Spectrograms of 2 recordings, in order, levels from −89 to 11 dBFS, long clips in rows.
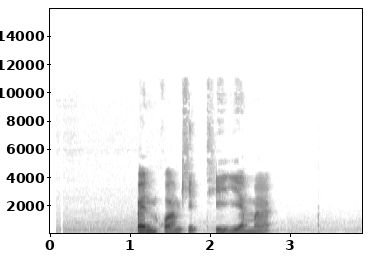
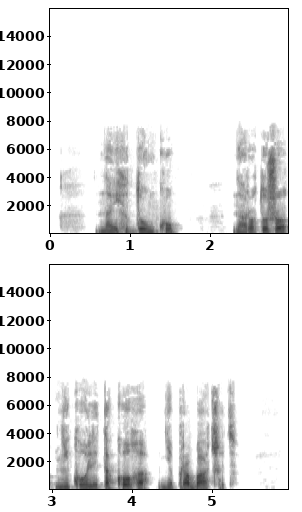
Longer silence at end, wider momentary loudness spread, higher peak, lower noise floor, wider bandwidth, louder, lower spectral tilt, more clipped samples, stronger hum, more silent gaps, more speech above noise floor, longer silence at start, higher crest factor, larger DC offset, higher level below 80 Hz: first, 1.15 s vs 0.7 s; about the same, 16 LU vs 14 LU; about the same, -2 dBFS vs 0 dBFS; about the same, -67 dBFS vs -70 dBFS; first, 11 kHz vs 7.8 kHz; second, -25 LUFS vs -21 LUFS; about the same, -6.5 dB/octave vs -6 dB/octave; neither; neither; second, none vs 2.21-2.26 s; second, 43 dB vs 50 dB; first, 1.1 s vs 0.6 s; about the same, 24 dB vs 22 dB; neither; second, -72 dBFS vs -58 dBFS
